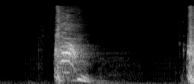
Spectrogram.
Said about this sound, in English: Woo! There go the sneeze I was telling y'all about.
